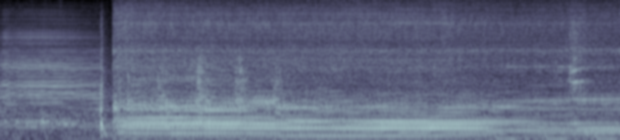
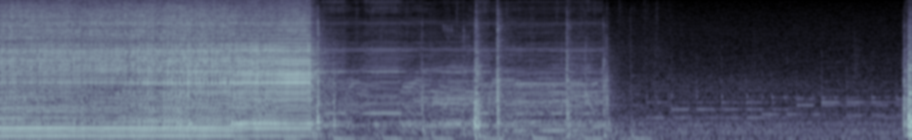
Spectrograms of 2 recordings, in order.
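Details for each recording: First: Philips LatteGo espresso machine after replacing four O-rings, startup heating then rinse: a click, then pump settles into a steady hum with faint buzz, no sputtering, water flows; normal startup rinse after repair. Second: Philips LatteGo espresso machine, pump inlet hose pinched to simulate fault: harsh loud buzzing pump bursts, two or three tries with quiet gaps then error; pump running dry, cause failed or clogged flowmeter or blocked intake.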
